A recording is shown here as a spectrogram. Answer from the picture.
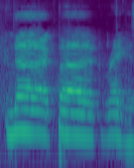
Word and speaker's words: Nürburgring: Nürburgring.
